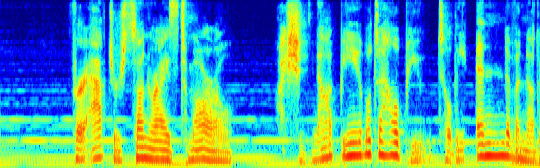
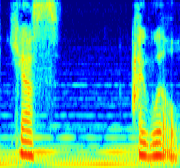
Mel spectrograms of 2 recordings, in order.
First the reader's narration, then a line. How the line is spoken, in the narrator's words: said the little princess in a trembling voice as she thought of the prince and the immortal soul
